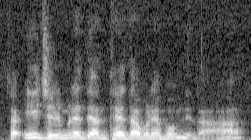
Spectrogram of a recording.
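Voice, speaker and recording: A middle-aged man lectures over a video call, guiding learners through grammar one step at a time. His voice has a husky edge, and his pitch rises and falls with lively energy. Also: moderate pace. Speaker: English teacher. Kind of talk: Zoom lecture.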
